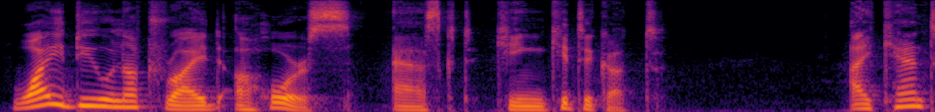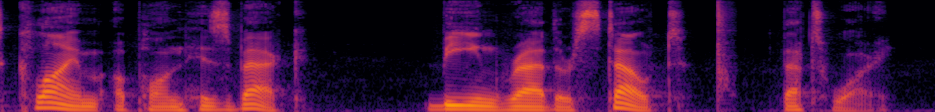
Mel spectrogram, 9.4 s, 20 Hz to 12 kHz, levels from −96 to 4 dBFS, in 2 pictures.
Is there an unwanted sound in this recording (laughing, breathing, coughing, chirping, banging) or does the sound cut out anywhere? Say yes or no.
yes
